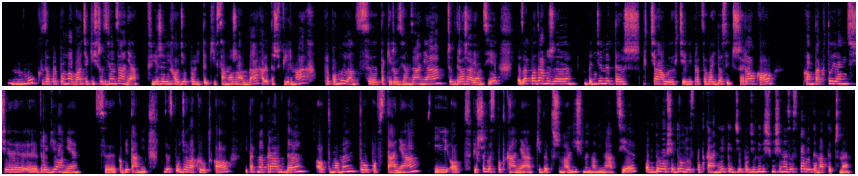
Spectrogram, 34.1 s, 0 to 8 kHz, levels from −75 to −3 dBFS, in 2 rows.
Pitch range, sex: 210-240 Hz, female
